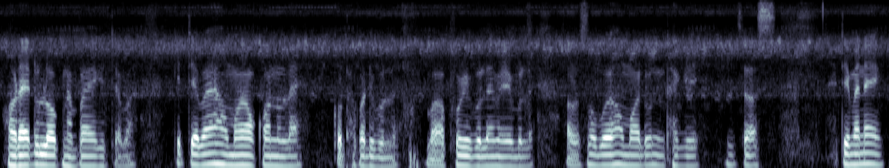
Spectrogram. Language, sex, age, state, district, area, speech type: Assamese, male, 18-30, Assam, Lakhimpur, rural, spontaneous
